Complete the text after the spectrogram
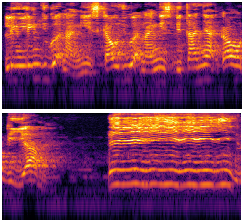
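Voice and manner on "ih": high drawn-out mock wail; imitated crying. Man mimicking the ghost who cries when asked, mock crying. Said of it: "nangis, nangis, nangis".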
